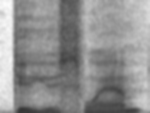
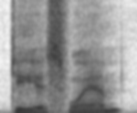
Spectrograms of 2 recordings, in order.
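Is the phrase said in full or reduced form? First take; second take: full; reduced. First: Each word is said fully and separately. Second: The words are weakened and run together. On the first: "you'll have the long form" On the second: "The second column has a reduced form"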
